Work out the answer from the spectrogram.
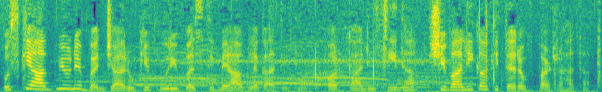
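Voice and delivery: ordinary delivery, nothing marked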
